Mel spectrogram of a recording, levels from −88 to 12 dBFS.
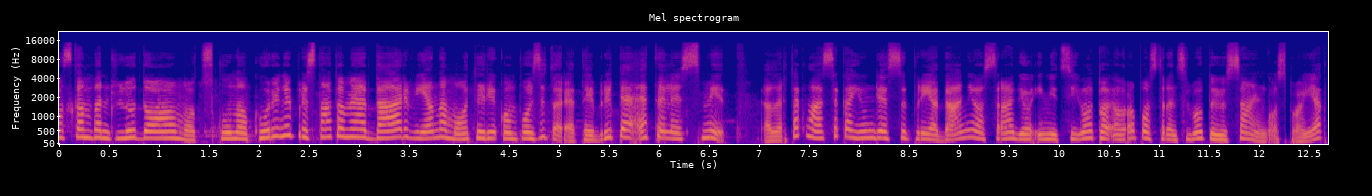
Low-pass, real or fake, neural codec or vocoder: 14.4 kHz; fake; codec, 44.1 kHz, 2.6 kbps, DAC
